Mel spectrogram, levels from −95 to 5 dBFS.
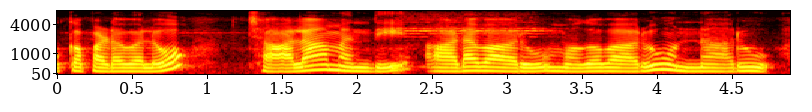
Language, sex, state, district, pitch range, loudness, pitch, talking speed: Telugu, female, Telangana, Hyderabad, 170-190 Hz, -16 LUFS, 175 Hz, 85 wpm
